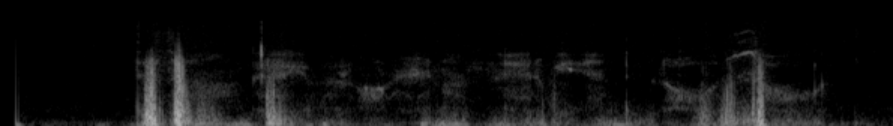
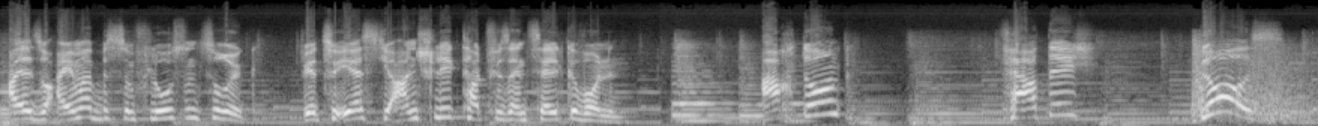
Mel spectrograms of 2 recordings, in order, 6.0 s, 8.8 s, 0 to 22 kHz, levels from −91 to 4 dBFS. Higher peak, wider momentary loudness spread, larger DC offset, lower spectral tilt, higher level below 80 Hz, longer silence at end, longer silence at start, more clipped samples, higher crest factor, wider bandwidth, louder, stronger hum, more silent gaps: second, -14 dBFS vs 0 dBFS; first, 27 LU vs 17 LU; neither; first, -7.5 dB/octave vs -2.5 dB/octave; second, -52 dBFS vs -42 dBFS; first, 0.7 s vs 0 s; about the same, 0.1 s vs 0 s; second, under 0.1% vs 0.3%; first, 28 dB vs 12 dB; second, 11.5 kHz vs 18 kHz; second, -38 LUFS vs -10 LUFS; neither; neither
